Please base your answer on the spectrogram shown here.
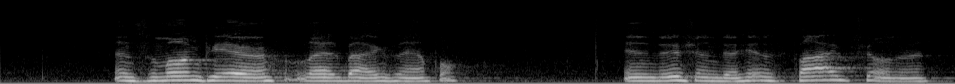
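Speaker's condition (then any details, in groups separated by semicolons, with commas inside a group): Lou Gehrig's disease; given 3 to 5 years to live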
